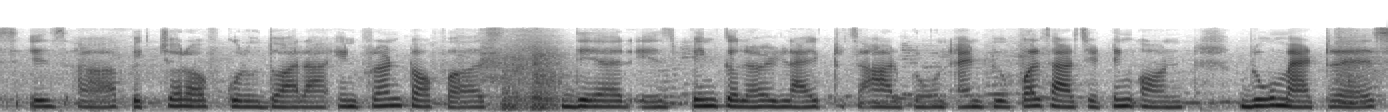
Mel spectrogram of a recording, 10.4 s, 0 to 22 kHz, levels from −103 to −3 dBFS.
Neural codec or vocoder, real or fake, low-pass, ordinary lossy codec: none; real; none; none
